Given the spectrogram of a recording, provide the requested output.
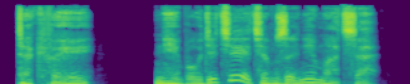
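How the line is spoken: Hoarse, slurred with rage. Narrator (Russian): Его голос стал хриплым, неразборчивым от ярости

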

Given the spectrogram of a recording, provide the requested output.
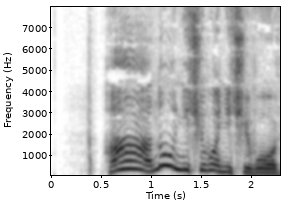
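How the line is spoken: Cheerful. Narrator (Russian): весело отозвался Фарфре

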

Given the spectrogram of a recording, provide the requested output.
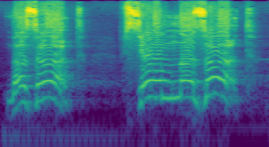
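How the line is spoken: Commanders shouting. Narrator (Russian): кричали полководцы

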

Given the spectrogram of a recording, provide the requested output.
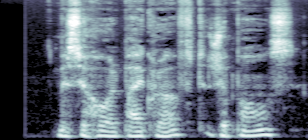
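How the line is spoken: Plain. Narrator (French): dit-il

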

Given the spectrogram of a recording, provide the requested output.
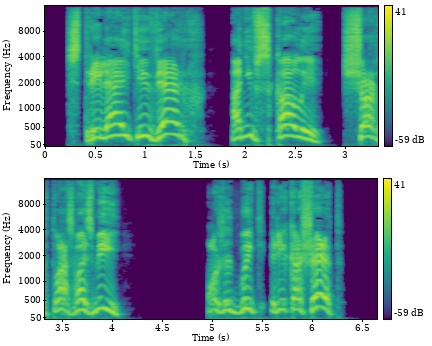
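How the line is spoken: Shouted. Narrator (Russian): Ньюстед крикнул

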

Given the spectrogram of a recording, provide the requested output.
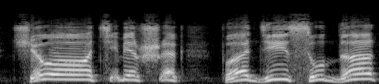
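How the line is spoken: Shouting. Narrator (Russian): кричал Шек

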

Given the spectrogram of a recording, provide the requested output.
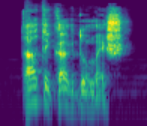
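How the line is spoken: Displeased grunt from speaker. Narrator (Russian): Динамик недовольно хмыкнул

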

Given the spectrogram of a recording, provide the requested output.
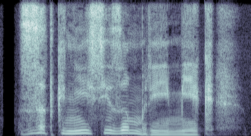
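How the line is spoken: Hoarse rasp. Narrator (Russian): прохрипела она

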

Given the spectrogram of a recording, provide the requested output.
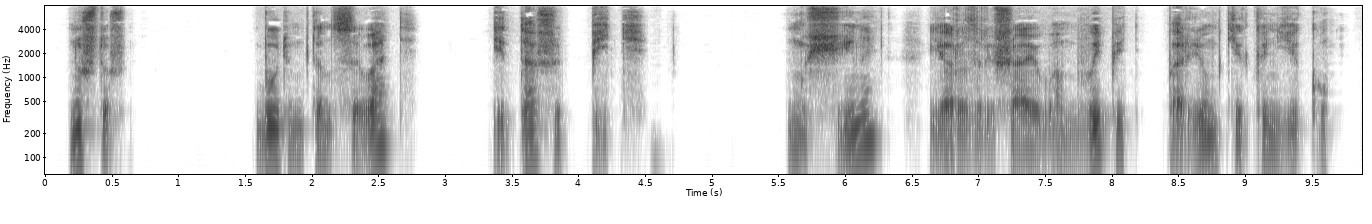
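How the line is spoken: Cheerful. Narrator (Russian): Лина весело сказала

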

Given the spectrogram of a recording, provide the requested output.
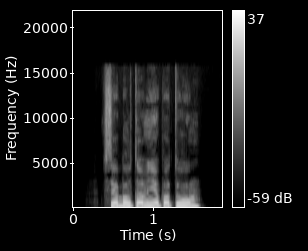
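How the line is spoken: Doctor barking. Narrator (Russian): врач скорой помощи и рявкнул

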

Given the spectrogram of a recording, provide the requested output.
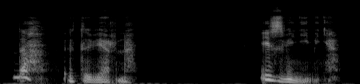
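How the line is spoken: Sad, with a sigh. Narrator (Russian): печально, со вздохом сказал

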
